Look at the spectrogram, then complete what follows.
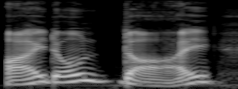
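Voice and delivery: slow, high creature voice; yeti echo. Acted. Yeti repeating the student's question back, slowly.

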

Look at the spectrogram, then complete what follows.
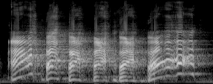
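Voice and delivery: high cackling villain laugh; evil laugh. Pretend. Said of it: "All right, your turn".

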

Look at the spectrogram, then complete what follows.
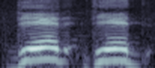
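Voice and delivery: ordinary delivery

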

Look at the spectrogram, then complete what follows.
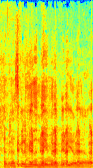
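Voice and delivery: loud, high laughing speech. Real, not acted. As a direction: laugh while you say it. Laughing at the joke.

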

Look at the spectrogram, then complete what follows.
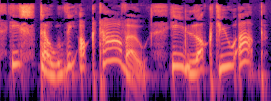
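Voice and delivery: furious he can't believe it; outraged outburst. Acted. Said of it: "exploded Rincewind".

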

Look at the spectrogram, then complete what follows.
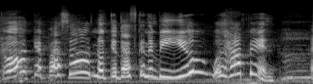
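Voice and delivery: high, mocking fake concern; retold gleeful needling; teasing. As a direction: taunt him in a singsong high voice. Mother teasing son who boasted earlier.

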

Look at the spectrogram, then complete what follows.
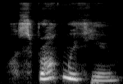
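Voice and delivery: breathless shocked whisper; wide-eyed whisper. A narrator's reading. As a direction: whisper it, stunned. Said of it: "It came out as a wide-eyed whisper".

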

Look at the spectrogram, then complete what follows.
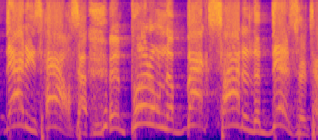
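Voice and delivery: shouted, rhythmic sermon climax at a high pitch; sing-song hollering preacher in full flight; full-force preaching. Acted. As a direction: preach it hard, whooping toward the crowd.

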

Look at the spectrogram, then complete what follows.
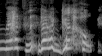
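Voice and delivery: high, drawn-out mock call; retold holler, high and slow; urgent announcement. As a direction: stretch it out slowly, up high. Acts announcing Matt rushing off.

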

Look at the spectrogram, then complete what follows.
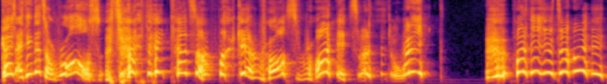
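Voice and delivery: high-pitched, cracking up in disbelief; laughing disbelief. Real, not acted. Host telling viewers it's a Rolls, laughing incredulously. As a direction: squeal it through real laughter. Spots a Rolls being wrecked.

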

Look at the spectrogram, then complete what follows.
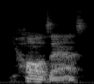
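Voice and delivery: normal talking voice

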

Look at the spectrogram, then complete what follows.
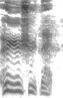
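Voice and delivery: high put-on voice of the squad in the building; mock squadmate. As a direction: call out high and alarmed.

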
